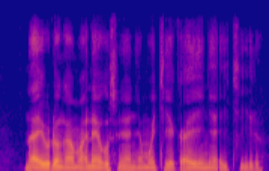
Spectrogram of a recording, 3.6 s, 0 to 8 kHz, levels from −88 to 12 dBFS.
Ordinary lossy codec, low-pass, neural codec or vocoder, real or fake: none; 7.2 kHz; vocoder, 22.05 kHz, 80 mel bands, Vocos; fake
